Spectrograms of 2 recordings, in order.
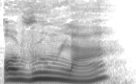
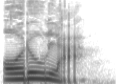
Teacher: And in Spanish, you will hear orula. Like the N for some reason disappears in the pronunciation. · Shown in: second take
